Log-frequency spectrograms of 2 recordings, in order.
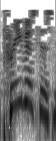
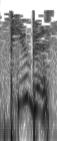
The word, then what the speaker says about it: Priebus: He pronounced Priebus's name Pubis.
